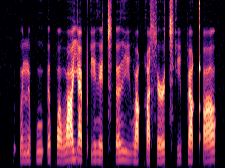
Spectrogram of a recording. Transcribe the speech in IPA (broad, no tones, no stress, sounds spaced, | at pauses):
ʔ ʊ n ʊ p u ʔ ə p ɔ β ɑ j æ pʼ i ð ɪ t͡sʼ ə ɣ i β ʊ q ə s ə˞ t͡sʼ i p ɪ qʼ ɔ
